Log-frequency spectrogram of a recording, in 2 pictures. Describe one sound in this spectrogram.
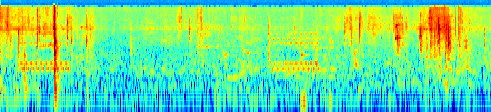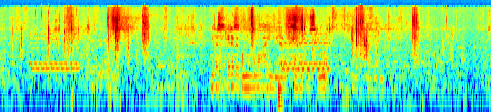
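Papers rustle and shuffle on a desk.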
